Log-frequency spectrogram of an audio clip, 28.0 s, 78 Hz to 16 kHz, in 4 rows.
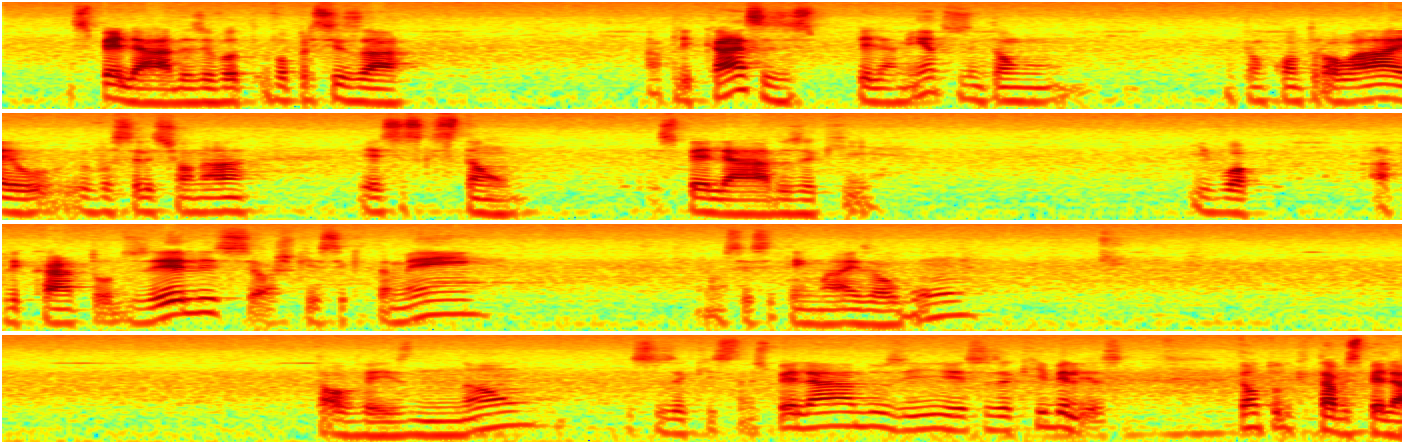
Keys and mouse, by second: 6.5 ctrl+a, 7.6 click, 8.7 ctrl+a, 9.8 click, 10.6 ctrl+Tab, 12.3 click, 13.9 ctrl+a, 15.0 click, 16.1 ctrl+a, 17.3 middle click, 18.2 click, 18.5 middle click, 19.4 click, 20.0 ctrl+Tab, 21.1 click, 23.1 click, 23.1 middle click, 23.7 click, 24.1 middle click, 25.3 click, 25.9 middle click, 26.9 click, 27.4 middle click.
